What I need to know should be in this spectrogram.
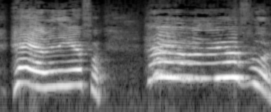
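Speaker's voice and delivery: very high, very loud, thrilled, excited hollering. Retelling how he ran into the theater shouting it; retelling an excited shout. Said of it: "shouting it".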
